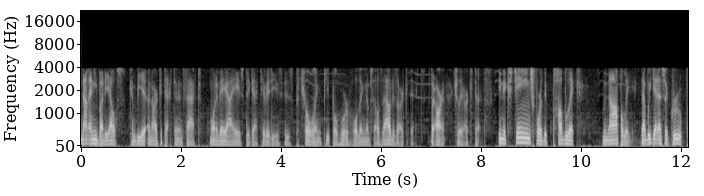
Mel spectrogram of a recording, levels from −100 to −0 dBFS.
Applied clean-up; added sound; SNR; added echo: neural separator model SepFormer WHAM!.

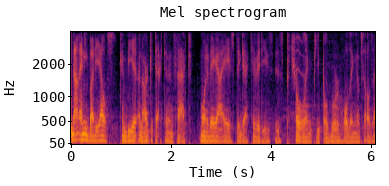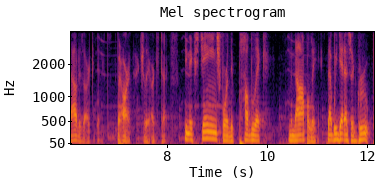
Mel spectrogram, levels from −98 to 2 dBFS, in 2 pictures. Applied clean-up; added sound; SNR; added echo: neural separator model SepFormer DNS4.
